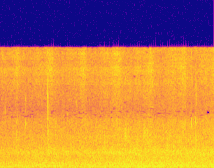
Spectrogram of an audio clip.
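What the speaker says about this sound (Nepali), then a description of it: "हाम्रोतिर चाहिँ यस्तो ठुलो बाक्लो पानी पर्दैछ" Heavy rain pouring outside a house in the Darjeeling hills, a dense, steady hiss of drops drumming on surfaces with no pauses, loud and close throughout.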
